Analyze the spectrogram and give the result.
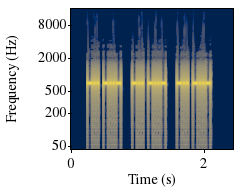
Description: Morse code, heard as a keyed tone, about 50 wpm, 700 Hz. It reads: DX DX DX
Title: Abbreviations Repeated 3x - 50wpm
